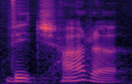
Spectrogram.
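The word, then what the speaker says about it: विचार: go but also V vichara with a long a would mean to reflect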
